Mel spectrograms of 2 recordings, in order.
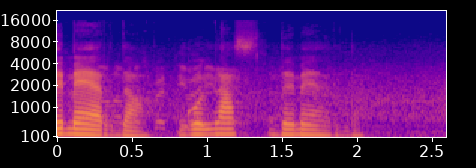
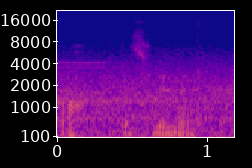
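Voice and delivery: whispered curse; 16 dB quieter, faster than usual. Real, not acted. Muttered curse at player.

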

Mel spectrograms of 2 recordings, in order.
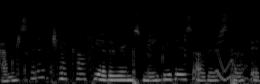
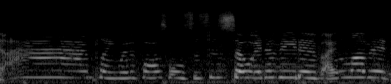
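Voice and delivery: high, gushing play-along squeal; pretend delight; 8 semitones higher than usual. Gamer pretending to play with fossils, giddy delight. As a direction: act thrilled, higher than usual chat. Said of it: "play around here and pretend".

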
